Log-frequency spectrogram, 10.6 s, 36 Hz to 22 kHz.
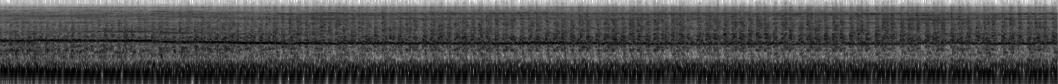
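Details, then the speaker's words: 1970 Monte Carlo, supercharged, first start with open long-tube headers, running very rich, vacuum leaks found: steady deep idle with clean supercharger whine easing as revs settle, no knocks; engine sounds healthy, belt walking on idler noted. "crank it, listen to it run, make sure that the engine sounds healthy, which I think it does"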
